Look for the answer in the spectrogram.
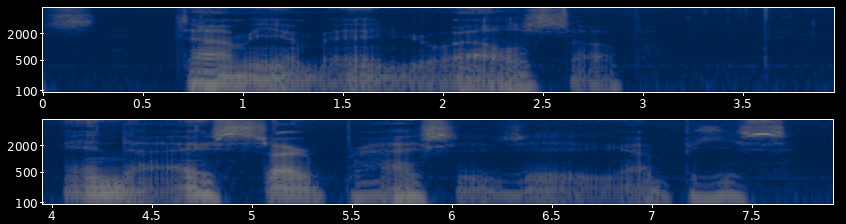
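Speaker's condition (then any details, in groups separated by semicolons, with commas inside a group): ALS; affects chest and throat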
